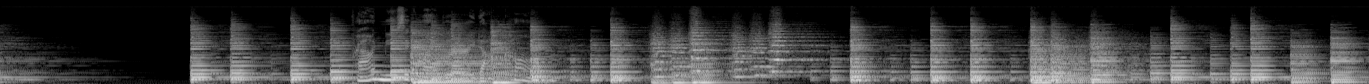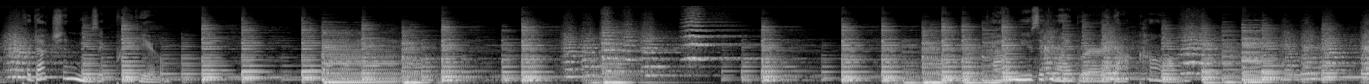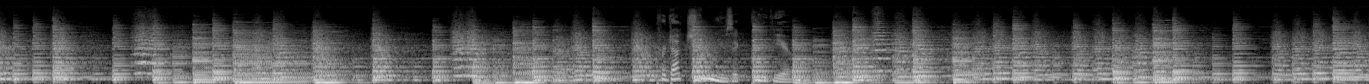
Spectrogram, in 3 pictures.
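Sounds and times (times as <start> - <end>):
action music at 150 bpm: 2.0 - 41.0.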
